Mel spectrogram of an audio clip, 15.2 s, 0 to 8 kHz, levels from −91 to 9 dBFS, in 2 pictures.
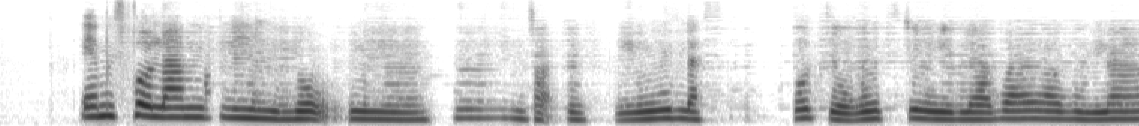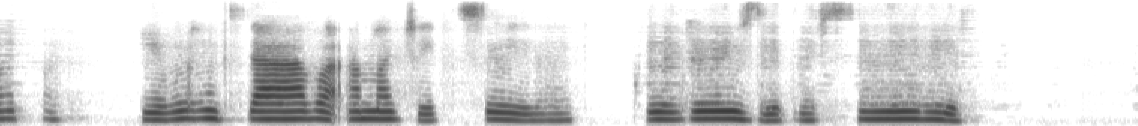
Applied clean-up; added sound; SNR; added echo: neural mask model DeepFilterNet 3.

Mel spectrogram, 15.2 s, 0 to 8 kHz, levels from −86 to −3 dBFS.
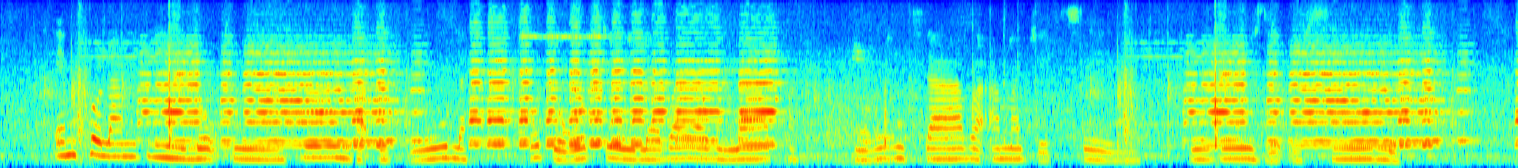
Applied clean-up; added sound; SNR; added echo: none; Motor vehicle (road); -4 dB; none.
